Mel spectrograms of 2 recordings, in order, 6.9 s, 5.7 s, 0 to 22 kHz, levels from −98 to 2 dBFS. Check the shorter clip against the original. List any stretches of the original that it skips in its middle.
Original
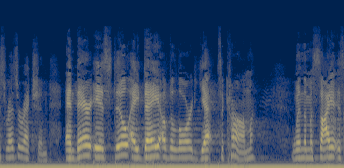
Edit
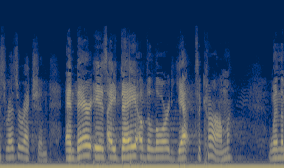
0:02.1-0:02.6

